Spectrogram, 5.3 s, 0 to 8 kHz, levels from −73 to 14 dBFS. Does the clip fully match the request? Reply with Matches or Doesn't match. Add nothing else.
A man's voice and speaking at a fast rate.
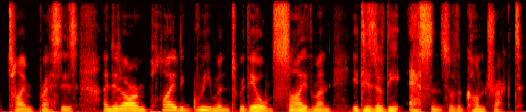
Matches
